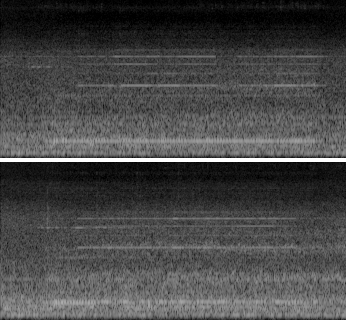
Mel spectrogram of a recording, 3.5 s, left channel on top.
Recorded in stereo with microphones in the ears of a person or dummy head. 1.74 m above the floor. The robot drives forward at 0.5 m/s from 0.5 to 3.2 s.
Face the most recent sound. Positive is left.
No sound to turn to.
